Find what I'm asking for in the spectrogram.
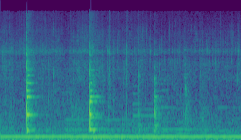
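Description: Spoon stirring tomato and potato masala for chana gravy in a pan, with a few distinct scraping knocks against the pan over a steady low frying sizzle and hum, no talking.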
